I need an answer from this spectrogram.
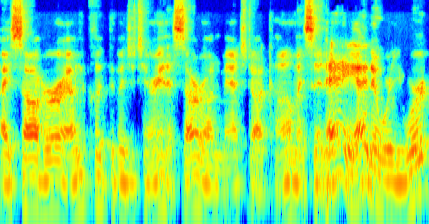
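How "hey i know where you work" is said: put-on playful goofy voice, pitched up. Retelling greeting a coworker seen on a dating site: imitating own goofball line. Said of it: "Like a goofball".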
